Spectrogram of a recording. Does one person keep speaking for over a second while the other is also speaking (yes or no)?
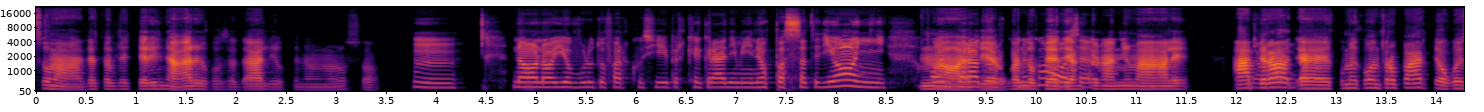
yes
